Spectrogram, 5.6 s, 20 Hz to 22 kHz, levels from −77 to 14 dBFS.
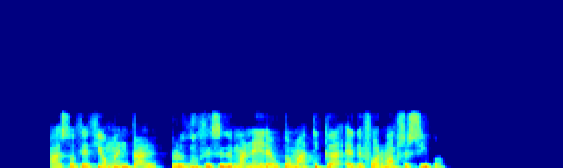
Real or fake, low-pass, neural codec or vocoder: fake; 7.2 kHz; codec, 16 kHz, 6 kbps, DAC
